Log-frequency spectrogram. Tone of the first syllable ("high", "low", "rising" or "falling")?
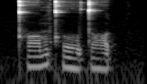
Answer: rising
